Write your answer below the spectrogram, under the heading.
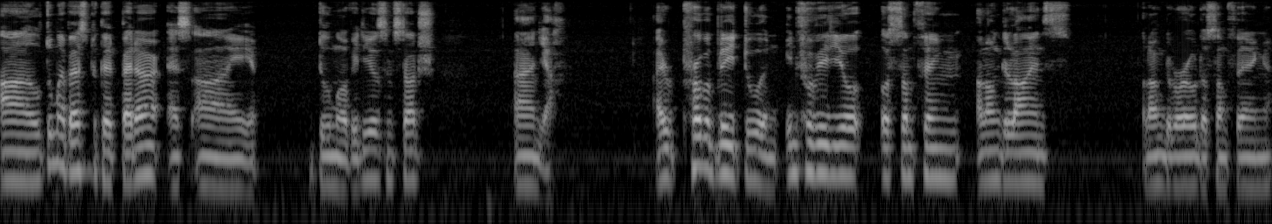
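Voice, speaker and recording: Speaking at a moderate pace with a German accent, a man uses a medium pitch and ordinary pitch variation, leaving long, frequent pauses. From Germany. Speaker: gaming YouTuber. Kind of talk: tutorial. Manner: halting.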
